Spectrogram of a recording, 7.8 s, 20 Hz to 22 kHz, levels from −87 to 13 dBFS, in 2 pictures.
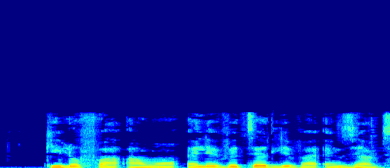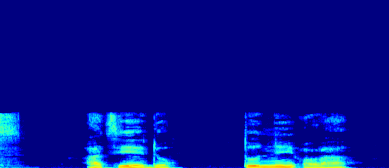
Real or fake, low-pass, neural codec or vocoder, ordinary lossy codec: real; 7.2 kHz; none; AAC, 32 kbps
